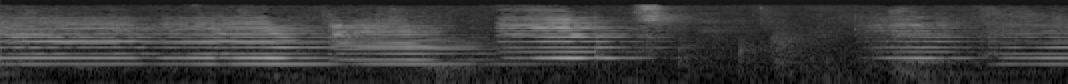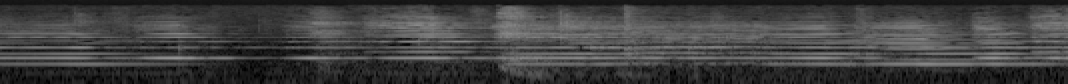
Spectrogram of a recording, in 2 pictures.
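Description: Violin duo music: slow, sustained bowed notes, mostly two pitches held together, with a brief lull about five seconds in before the held notes resume.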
